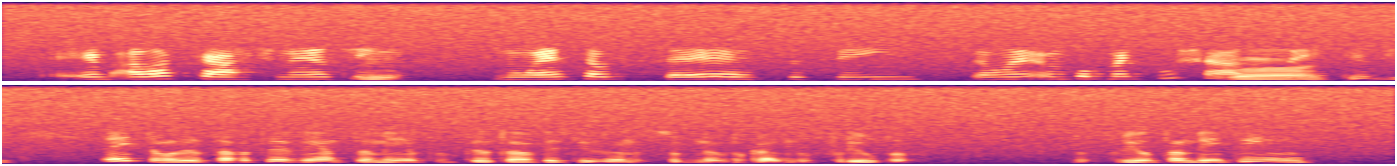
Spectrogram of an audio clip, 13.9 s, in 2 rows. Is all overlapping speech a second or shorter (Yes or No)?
Yes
